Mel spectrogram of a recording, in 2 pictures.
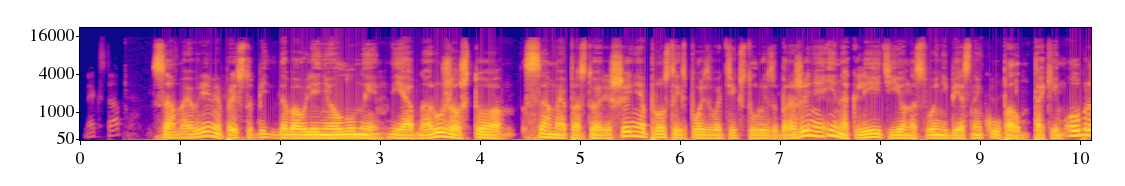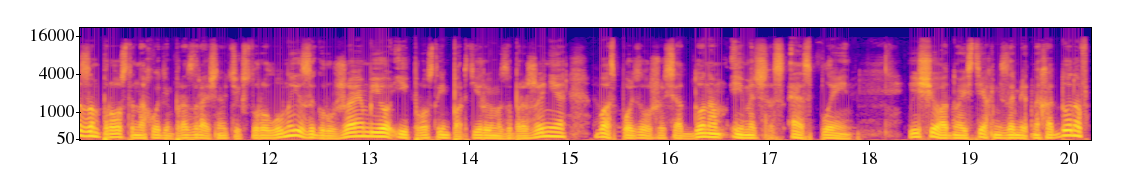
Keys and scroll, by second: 5.8 ..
